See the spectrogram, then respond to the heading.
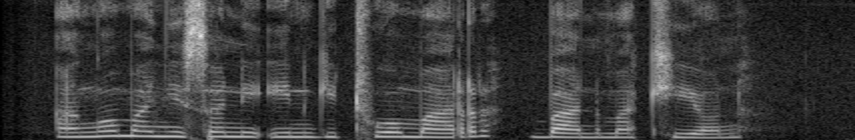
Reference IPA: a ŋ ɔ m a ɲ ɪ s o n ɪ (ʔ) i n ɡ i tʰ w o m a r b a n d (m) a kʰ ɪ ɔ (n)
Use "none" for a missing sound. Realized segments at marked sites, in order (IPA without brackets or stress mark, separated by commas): ʔ, m, n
